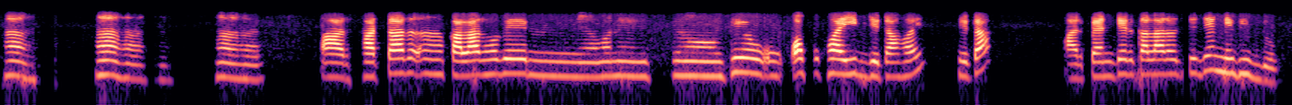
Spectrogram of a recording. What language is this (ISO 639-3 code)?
ben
